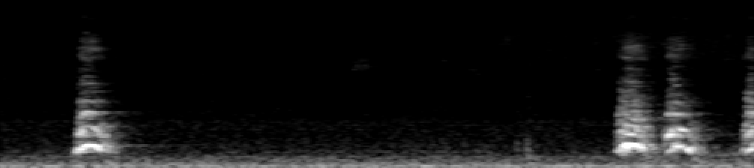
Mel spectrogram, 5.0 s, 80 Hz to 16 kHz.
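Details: Morning dog barking, July 9, 8:38 am: one sharp bark, a quiet gap of several seconds, then two quick barks and the start of another at the end, with a low steady hum underneath.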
